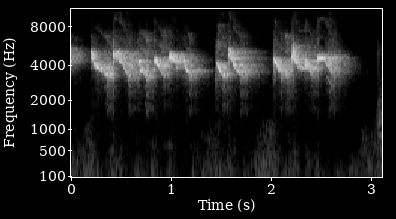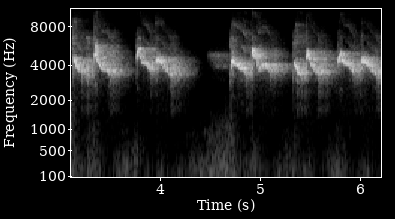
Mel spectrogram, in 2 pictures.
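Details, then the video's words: Clean bursts of high, sweet twittering from a male white-eye being pushed on form, 31 December 2021; phrases last under a second, repeat steadily with short silent pauses, background quiet. "Mata Puteh - Raja V2 Pushing him on form buka sing"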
